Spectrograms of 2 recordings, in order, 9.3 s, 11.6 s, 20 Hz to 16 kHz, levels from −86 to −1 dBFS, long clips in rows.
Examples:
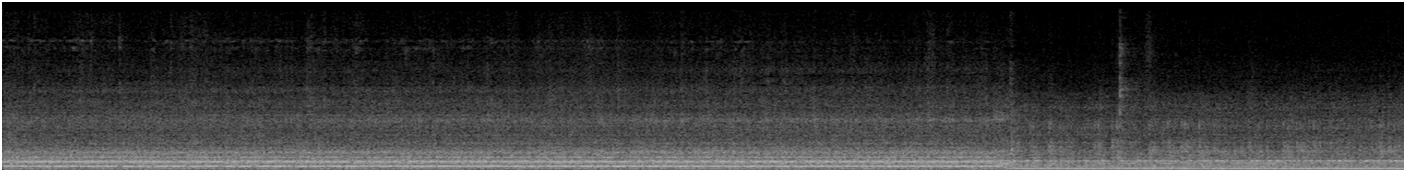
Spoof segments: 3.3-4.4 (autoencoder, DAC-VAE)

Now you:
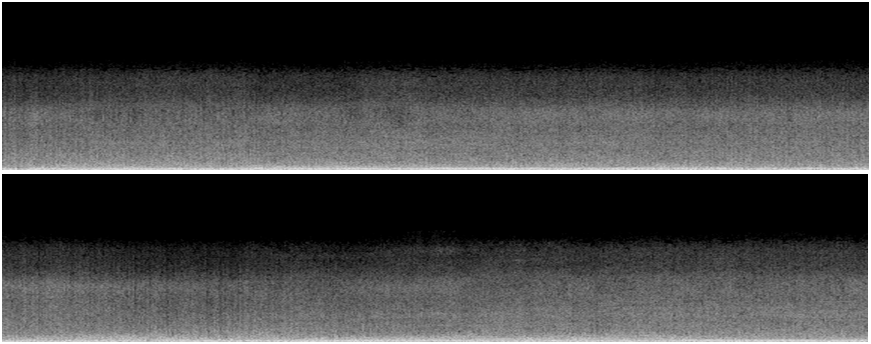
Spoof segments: 1.7-2.3 (autoencoder, DAC-VAE); 7.6-9.5

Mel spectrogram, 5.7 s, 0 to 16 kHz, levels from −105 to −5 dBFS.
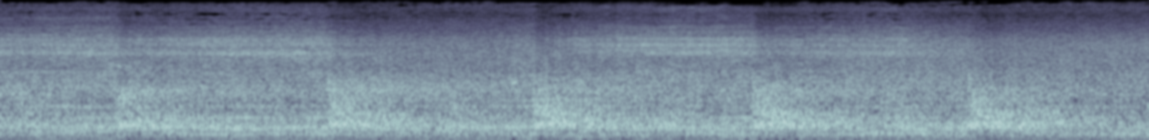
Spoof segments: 2.9-4.0 (autoencoder, DAC-VAE)

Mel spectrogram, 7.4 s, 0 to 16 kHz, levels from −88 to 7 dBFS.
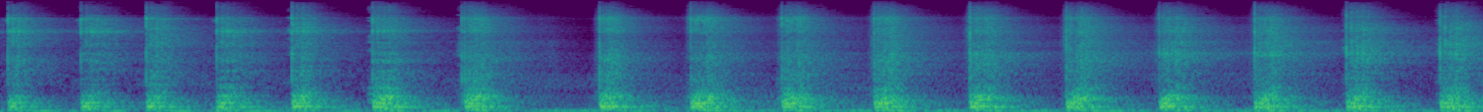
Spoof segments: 2.3-6.7 (autoencoder, DAC-VAE)

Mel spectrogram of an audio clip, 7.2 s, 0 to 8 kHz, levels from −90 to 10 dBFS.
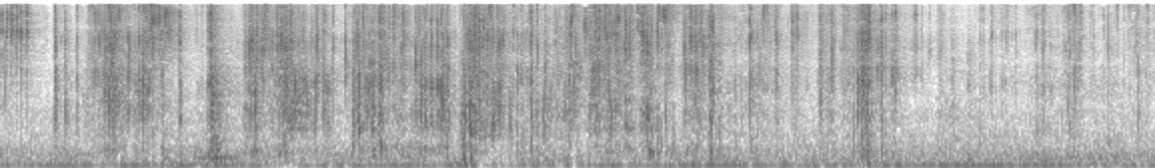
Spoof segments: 1.1-2.2 (autoencoder, DAC-VAE); 4.8-5.9

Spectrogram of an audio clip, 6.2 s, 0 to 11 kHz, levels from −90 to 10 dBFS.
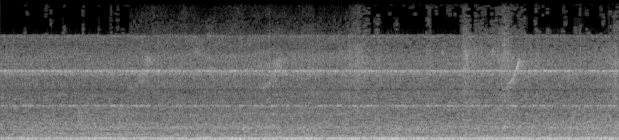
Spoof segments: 1.3-3.6 (autoencoder, DAC-VAE)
